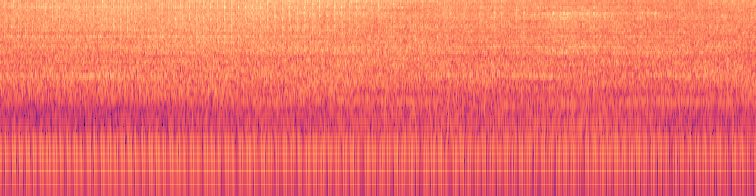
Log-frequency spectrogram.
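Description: Steady, even low thrum with no misses or knocks, holding a constant speed; this mower engine is idling healthy and smooth.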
